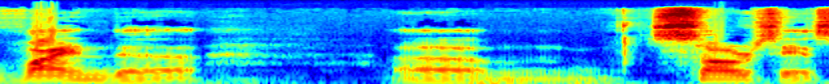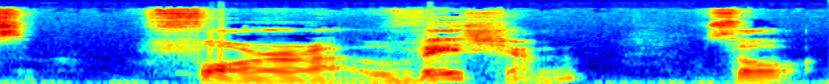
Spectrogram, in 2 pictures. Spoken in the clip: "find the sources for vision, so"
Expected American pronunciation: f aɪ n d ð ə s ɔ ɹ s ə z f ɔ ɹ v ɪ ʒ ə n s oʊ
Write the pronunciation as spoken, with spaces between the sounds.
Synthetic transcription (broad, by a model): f aɪ n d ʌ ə s ɔ ɹ s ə s f ɔ ɹ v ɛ ʃ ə n s oʊ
